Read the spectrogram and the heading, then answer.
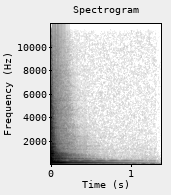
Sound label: Tom, EMU PX-7 Drum Machines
